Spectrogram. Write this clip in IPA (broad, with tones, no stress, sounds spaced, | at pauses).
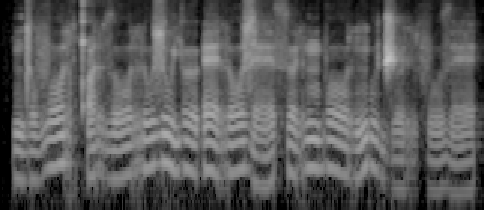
n d o˨ v oː˦˥ r qʼ o˨˦ r ð oː˨˦ r u˦˥ z u˥˧ j ɵː˥˧ ʔ ɛː˥˧ r o˦˥ z ɛː˨˩˦ θ ɵ˥˧ r m b oː˥˧ r ŋ u˥˧ d͡ʒ ɵː˨ r f o˨˩˦ ð ɛ˨˦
